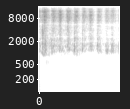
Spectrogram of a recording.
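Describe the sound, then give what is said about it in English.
A voice imitates a rattlesnake's rattle: a steady buzzing hiss with a fast pulsing flutter, held alone for under a second with no talking. “Oh, is that a snake?”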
